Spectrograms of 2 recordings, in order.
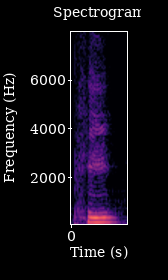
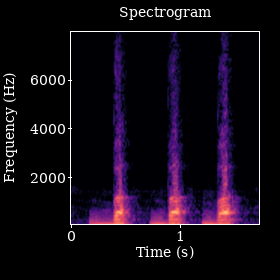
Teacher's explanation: the only difference is my vocal chords are either vibrating or they're not vibrating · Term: voicing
